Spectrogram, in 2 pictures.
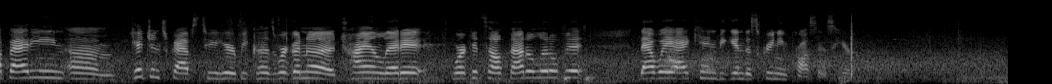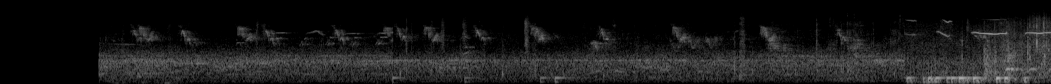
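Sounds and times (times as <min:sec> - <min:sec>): small birds chirping: 0:11.6 - 0:21.0.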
